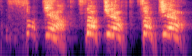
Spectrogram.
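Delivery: very high, full-force ecstatic shout; triumphant scream. Retold or imitated. Man jumping up after blacking out, screaming. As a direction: scream it out at the top of your lungs. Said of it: "I screamed".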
